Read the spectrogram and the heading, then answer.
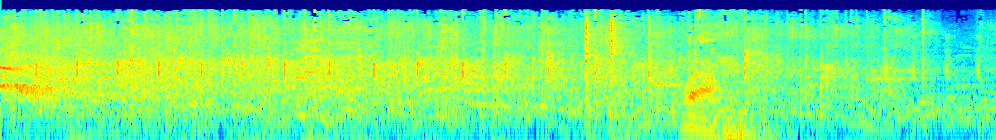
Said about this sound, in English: Fantastic. Give them all a clap. They were amazing.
